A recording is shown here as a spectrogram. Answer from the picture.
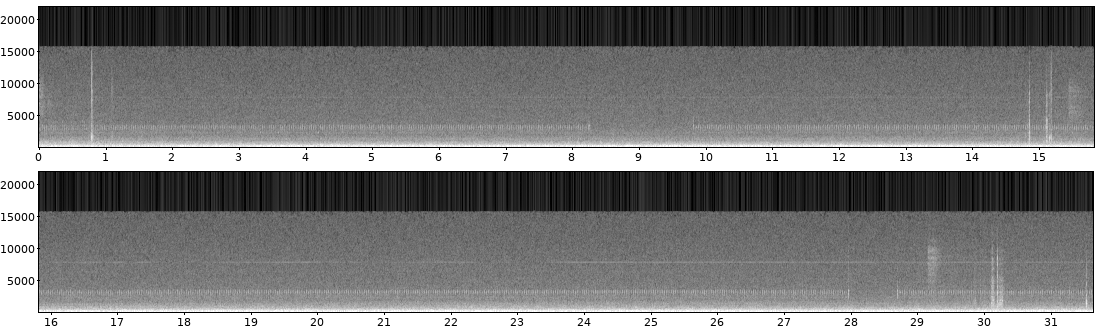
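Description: Steady low hum and rumble of background noise, with a faint click about a second in and another about halfway through.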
